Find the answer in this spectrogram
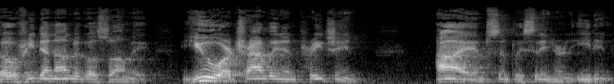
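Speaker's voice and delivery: put-on theatrical, jovial, grand, dramatic tone. Retelling what Prabhupada said after breakfast: imitating Prabhupada's mock dramatic tone. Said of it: "with this, uh, mock, I don't know, this dramatic tone".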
